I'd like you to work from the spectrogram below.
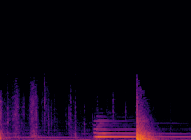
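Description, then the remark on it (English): A broom thumps hard against the ceiling once, a heavy wooden knock that stands out over a steady droning tone and some faint earlier tapping. “Where's that old broom of mine? Maybe if I bang on the ceiling, he'll take the hint and go play ball or something.”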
